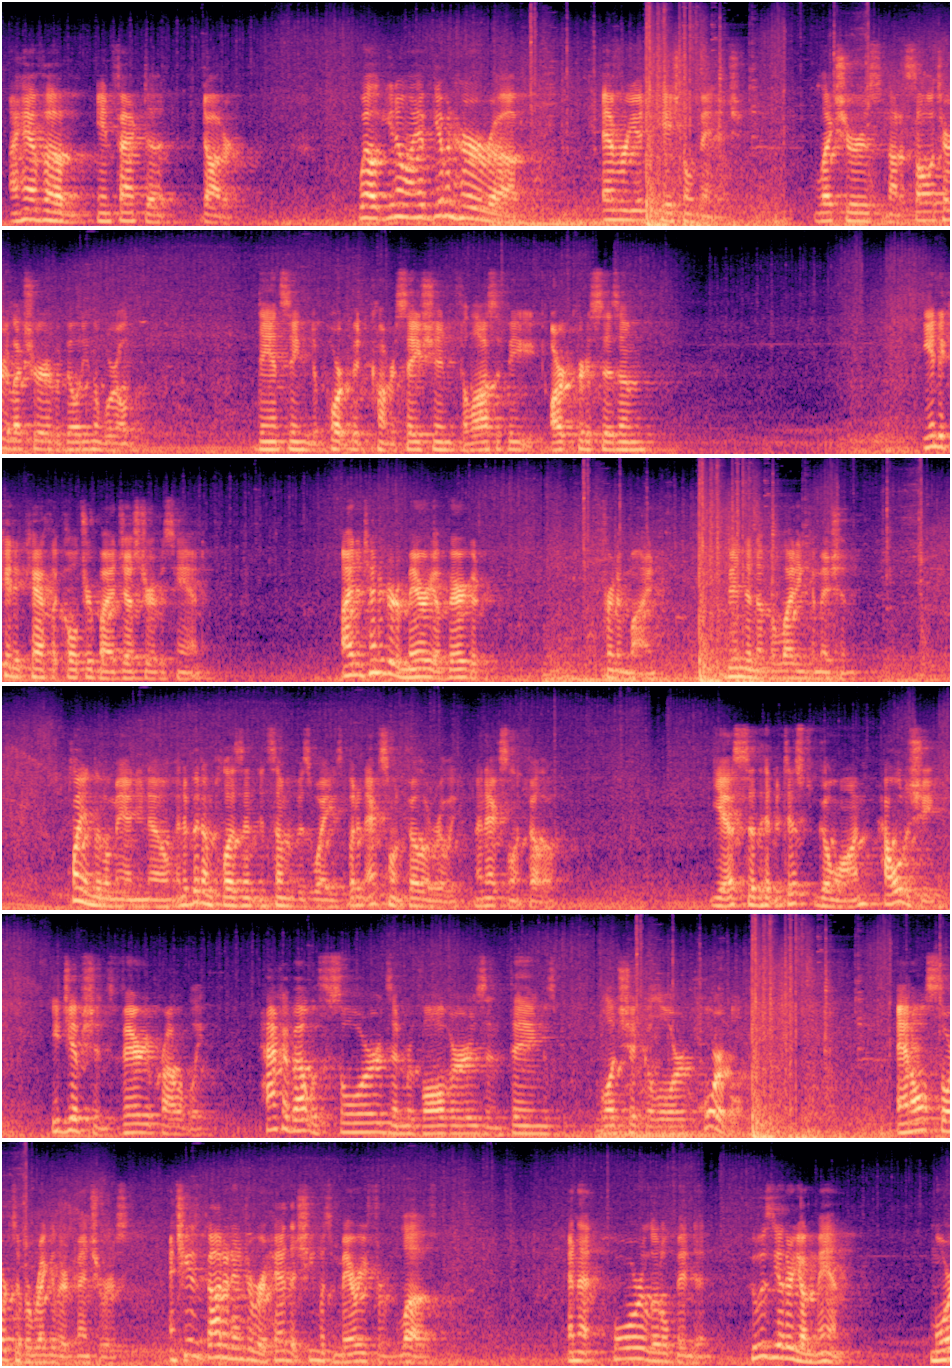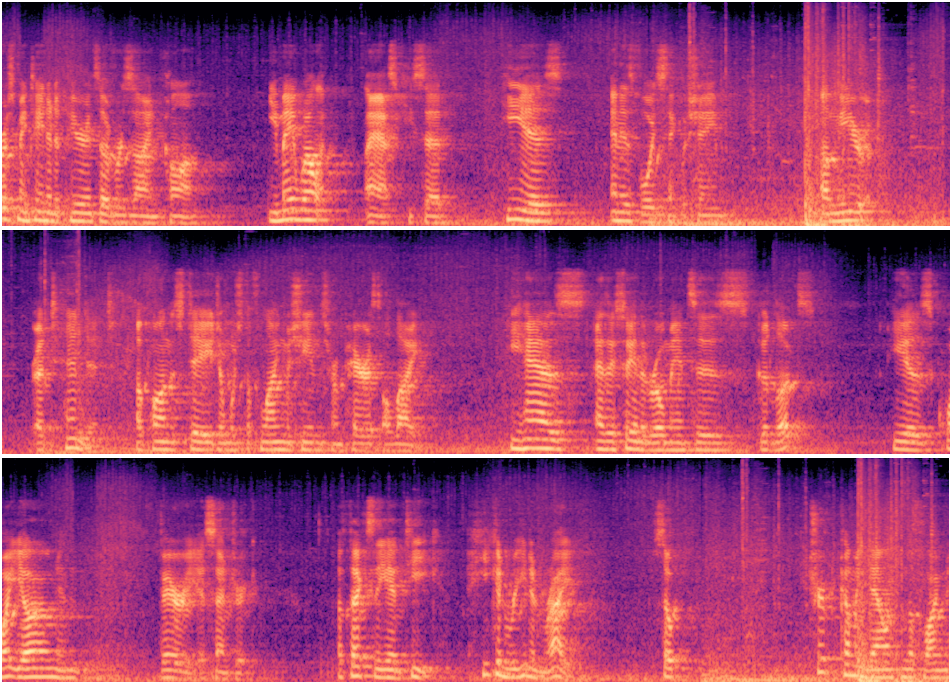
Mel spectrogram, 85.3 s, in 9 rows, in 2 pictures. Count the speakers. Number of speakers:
1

